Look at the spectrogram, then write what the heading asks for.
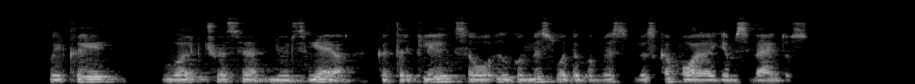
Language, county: Lithuanian, Vilnius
